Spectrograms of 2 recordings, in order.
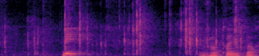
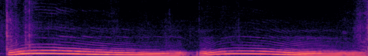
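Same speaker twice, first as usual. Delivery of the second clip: long, high, loud oohs gliding down; two drawn-out oohs at a reveal; excited surprise; 6 semitones higher, 6 dB louder than usual. Real, not acted. Reacts to the revealed book. (longs « oh » de surprise, aigus et forts)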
